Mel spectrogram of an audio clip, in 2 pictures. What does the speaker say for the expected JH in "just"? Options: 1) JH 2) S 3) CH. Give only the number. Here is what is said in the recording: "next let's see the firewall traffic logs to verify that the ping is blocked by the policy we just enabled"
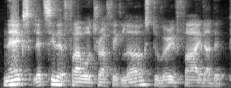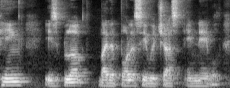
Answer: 3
